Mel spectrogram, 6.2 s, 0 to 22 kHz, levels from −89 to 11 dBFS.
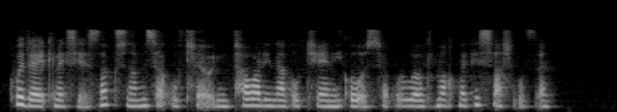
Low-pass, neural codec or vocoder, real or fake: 7.2 kHz; codec, 16 kHz, 0.5 kbps, FunCodec, trained on LibriTTS, 25 frames a second; fake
